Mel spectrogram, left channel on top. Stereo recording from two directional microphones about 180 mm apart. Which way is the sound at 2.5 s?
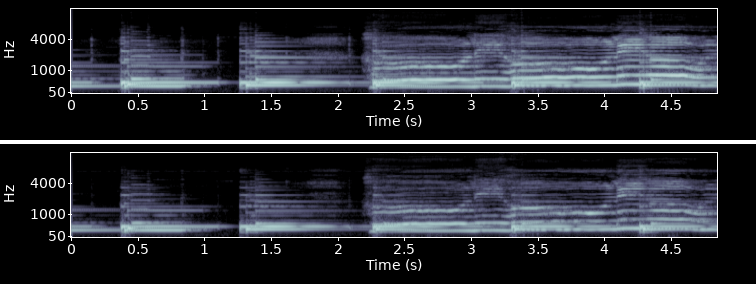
20° right (ahead or behind).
